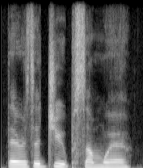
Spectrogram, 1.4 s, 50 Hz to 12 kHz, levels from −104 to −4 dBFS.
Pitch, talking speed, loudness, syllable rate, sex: 175 Hz, 210 wpm, -16 LUFS, 7.4 syllables/s, female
